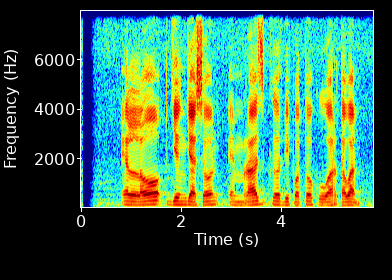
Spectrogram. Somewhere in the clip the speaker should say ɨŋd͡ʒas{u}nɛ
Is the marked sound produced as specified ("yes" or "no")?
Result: no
